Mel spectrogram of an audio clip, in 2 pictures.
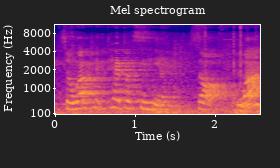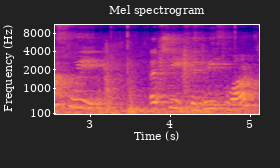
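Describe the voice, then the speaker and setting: A woman with a voice on the high side teaches a class, explaining things step by step with fillers, restarts and frequent "okay?" checks, and putting questions to students. A distant room microphone captures her in a large, echoey hall, and the recording is noisy.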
